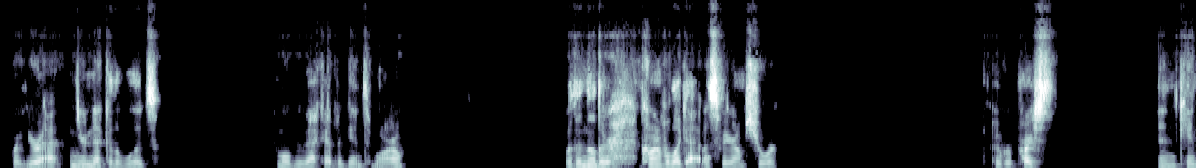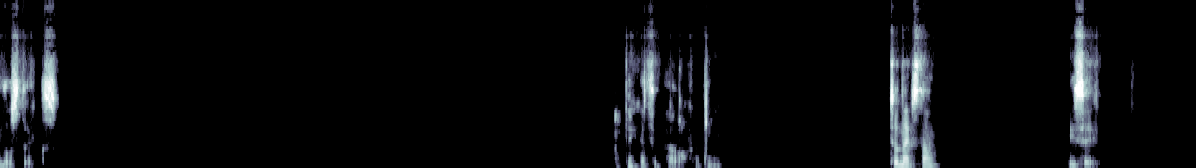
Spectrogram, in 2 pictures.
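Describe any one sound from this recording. A man speaks calmly in short bursts, close to a microphone.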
